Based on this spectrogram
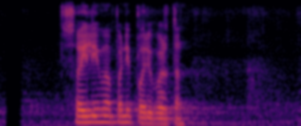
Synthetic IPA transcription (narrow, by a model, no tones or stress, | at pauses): sʌjlimap̬ʌnipʌɾibʌrt̪ʌn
